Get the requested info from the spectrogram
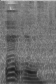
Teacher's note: The first syllable, O, is where the accent is.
